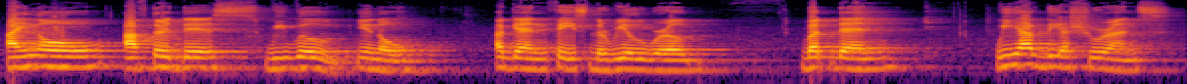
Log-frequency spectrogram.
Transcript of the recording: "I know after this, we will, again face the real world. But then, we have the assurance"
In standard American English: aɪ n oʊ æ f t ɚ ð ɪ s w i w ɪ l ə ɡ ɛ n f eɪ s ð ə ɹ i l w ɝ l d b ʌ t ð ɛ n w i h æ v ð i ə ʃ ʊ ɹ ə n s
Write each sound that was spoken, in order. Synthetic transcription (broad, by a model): aɪ n oʊ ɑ f t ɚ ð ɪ s w i w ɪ l ə ɡ ɛ n f eɪ s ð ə ɹ i l w ɝ l d b ʌ t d ɛ n w i h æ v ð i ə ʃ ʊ ɹ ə n s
